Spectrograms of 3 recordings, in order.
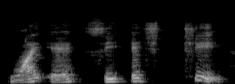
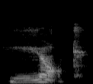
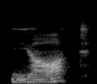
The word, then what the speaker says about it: yacht: Okay, first, we have a word, Y-A-C-H-T, which is pronounced as yacht. Not yacht, but yacht.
